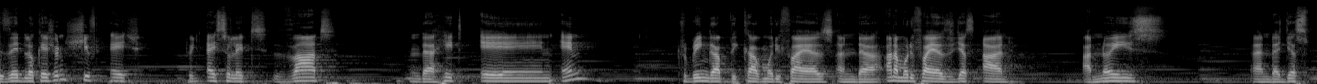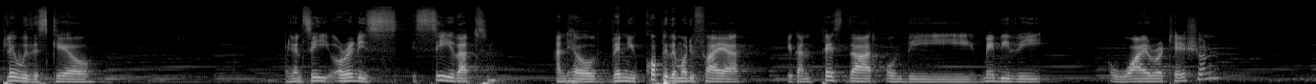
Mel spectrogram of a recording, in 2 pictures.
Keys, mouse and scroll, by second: 1.0 shift+h, 3.9 m, 8.2-11.2 drag, 11.2 space, 13.2-16.2 drag, 19.6-21.6 drag, 25.8 click, 26.2 click.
